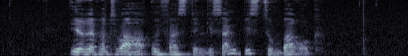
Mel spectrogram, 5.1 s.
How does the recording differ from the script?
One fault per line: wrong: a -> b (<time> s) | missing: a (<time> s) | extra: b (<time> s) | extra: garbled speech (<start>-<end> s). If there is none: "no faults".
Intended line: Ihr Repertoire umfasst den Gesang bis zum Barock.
no faults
